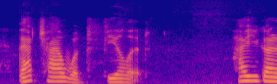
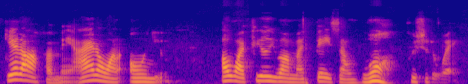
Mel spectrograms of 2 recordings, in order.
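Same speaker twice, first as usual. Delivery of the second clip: loud, blunt brush-off; rude rebuff; 6 dB louder than usual. Shown as a demonstration. Teacher showing how to refuse unwanted energy, rude rebuff. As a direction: shove it away with your voice, punchy and rude. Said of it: "sometimes you can just be rude and say".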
